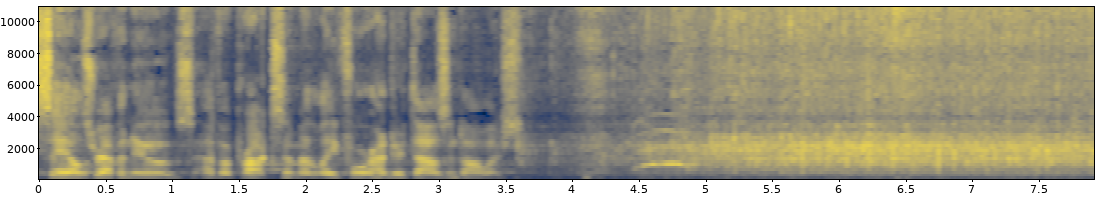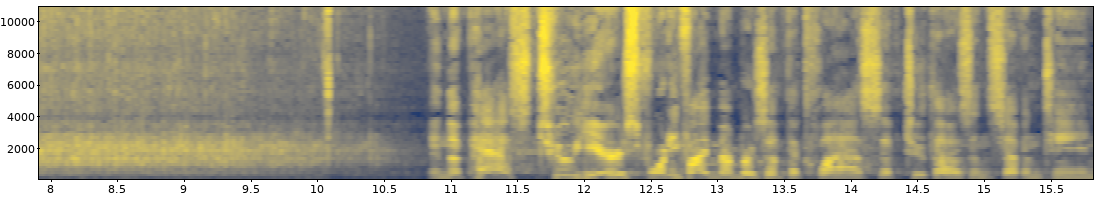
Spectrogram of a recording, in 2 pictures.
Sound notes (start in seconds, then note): 3.6 applause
